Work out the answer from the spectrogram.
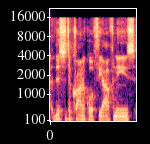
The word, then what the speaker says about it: Theophanes: is the chronicle of theophanes am I saying that properly yeah offense you're absolutely right that's how I always pronounced it so in theophanese the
